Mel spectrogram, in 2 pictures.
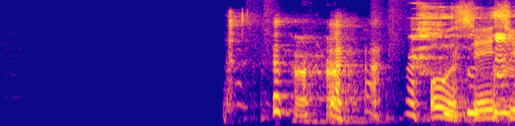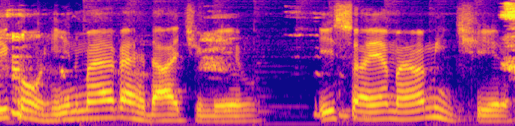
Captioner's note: everyone laughing at a previous joke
